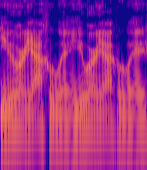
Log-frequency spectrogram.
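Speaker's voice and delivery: all-out repeated screaming at the top of the lungs. Retelling what an attacker screamed at the top of his lungs: imitating someone screaming. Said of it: "just screaming it at the top of his lungs".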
